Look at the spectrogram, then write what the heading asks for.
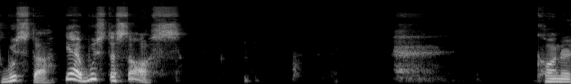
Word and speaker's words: Worcester: city as worcestershire is the county and it's pronounced worcester yeah worcester sauce connor says yeah it was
